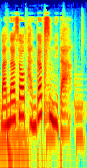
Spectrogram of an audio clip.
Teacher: At the end of a syllable, it's an unaspirated B sound. Close your lips gently without a strong puff of air, similar to a soft P sound.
